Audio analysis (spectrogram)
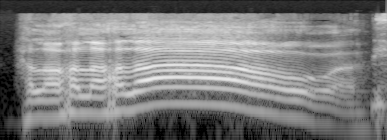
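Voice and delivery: high, loud, showy, repeated "hello"s, each drawn out. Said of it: "[name], um, [name] doing [name]".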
